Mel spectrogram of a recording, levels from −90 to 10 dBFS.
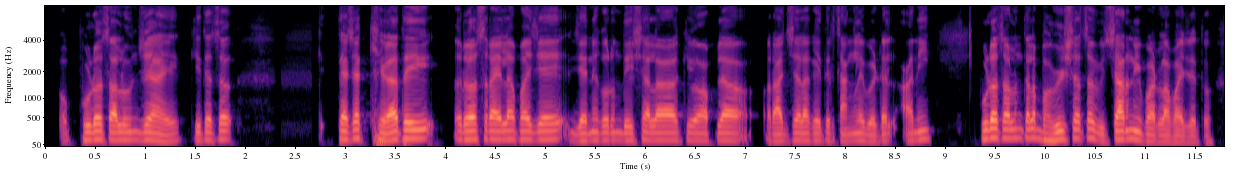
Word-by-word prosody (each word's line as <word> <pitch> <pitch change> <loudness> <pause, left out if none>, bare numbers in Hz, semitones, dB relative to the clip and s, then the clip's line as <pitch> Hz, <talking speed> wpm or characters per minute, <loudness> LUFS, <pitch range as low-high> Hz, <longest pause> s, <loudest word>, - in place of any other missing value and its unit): अ, - - -10 0.2
पुढं 120 +2 +4
चालून 120 0 +1
जे 120 +1 +1
आहे 100 -1 0
की 115 - -4
त्याचं 120 +2 0 1.1
त्याच्या 130 +2 +3
खेळातही 135 +5 +4 0.2
रस 125 +1 +3
राहिला 130 0 +3
पाहिजे. 125 +1 0
जेणेकरून 115 +1 -2
देशाला 115 +1 +1
किंवा 110 -2 -1
आपल्या 110 +1 +1 0.4
राज्याला 105 +2 0
काहीतरी 110 0 -5
चांगले 105 +1 -4
भेटेल 100 +2 -4 0.2
आणि 125 +5 -4 0.5
पुढं 150 +3 +6
चालून 145 0 0
त्याला 145 +1 +1
भविष्याचा 125 +6 0
विचार 125 +3 +2
नाही 130 -2 0
पडला 95 -2 0
पाहिजे 90 -1 -3
तो. - - -11
115 Hz, 155 wpm, -23 LUFS, 110-130 Hz, 1.1 s, पुढं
